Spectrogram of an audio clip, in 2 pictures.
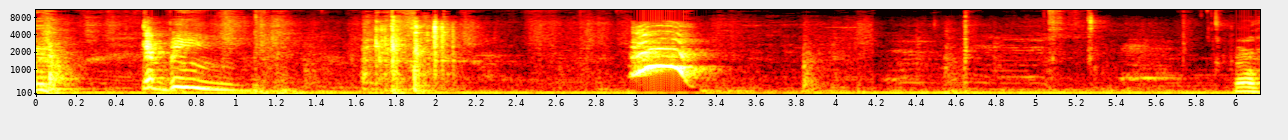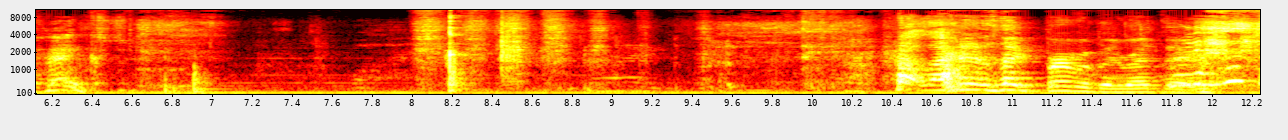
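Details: Woman with Tourette syndrome producing involuntary vocal tics with coprolalia.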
